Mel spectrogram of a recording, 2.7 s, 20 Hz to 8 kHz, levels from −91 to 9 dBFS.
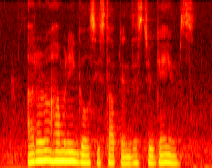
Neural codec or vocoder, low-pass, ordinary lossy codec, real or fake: none; none; none; real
